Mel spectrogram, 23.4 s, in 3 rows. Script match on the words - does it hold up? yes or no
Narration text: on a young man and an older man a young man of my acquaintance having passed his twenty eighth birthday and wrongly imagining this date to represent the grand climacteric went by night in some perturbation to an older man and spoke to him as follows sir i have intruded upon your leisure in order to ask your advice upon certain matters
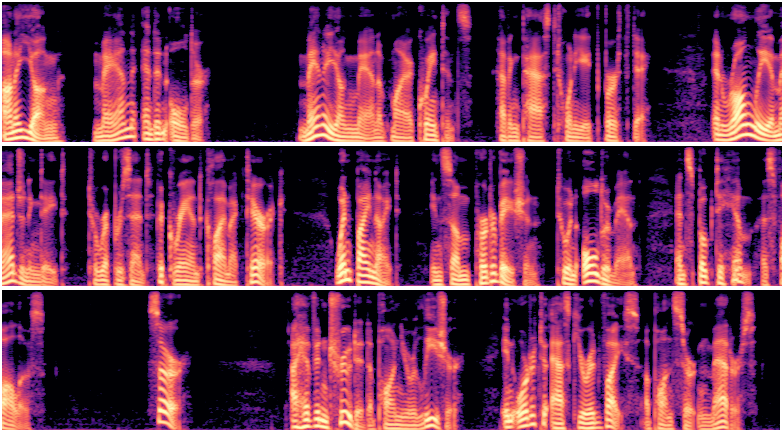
no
